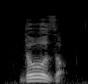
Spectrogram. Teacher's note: Unaposema dozo, irabu o kwenye kitamkwa do irefushe zaidi kidogo.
